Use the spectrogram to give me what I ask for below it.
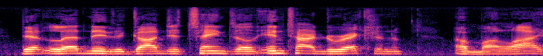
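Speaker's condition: Hemorrhagic stroke, hemorrhagic, basal ganglia

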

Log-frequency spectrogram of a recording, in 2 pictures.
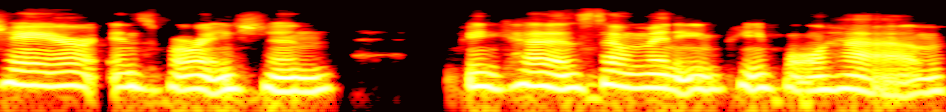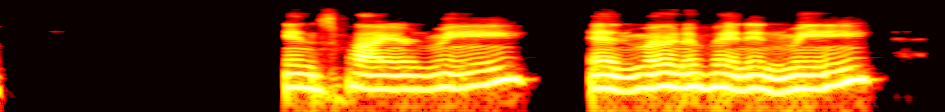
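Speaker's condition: ALS, slow progressing

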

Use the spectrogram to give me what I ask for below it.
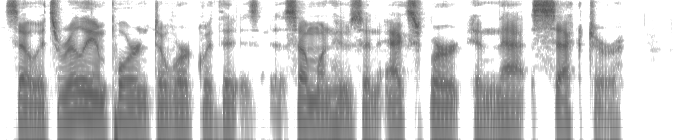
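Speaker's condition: No condition

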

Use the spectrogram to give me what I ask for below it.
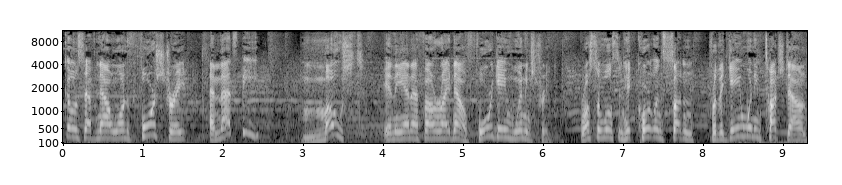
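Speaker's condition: No condition

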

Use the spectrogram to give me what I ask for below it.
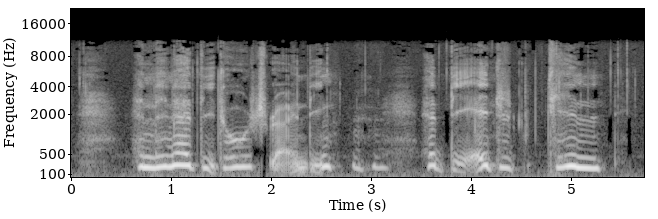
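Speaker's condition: Cerebral palsy; brain damage affecting physical part only, cognition unaffected, diagnosed at 18 months; doctors predicted never walking, never talking, never getting an education

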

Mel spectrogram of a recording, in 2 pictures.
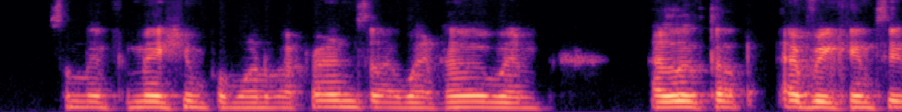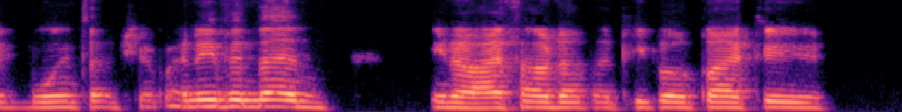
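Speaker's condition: Cerebral palsy; wheelchair user

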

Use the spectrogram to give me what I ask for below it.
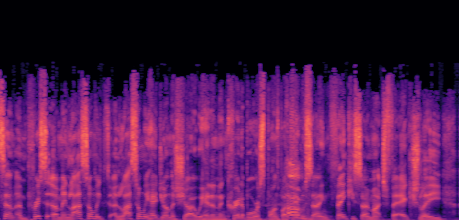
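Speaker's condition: No condition

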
